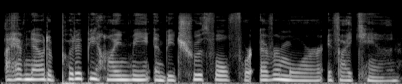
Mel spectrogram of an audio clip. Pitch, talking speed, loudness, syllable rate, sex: 200 Hz, 240 wpm, -16 LUFS, 5.5 syllables/s, female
